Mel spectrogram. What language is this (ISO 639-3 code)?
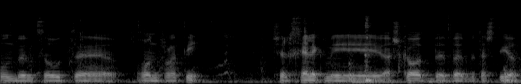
heb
